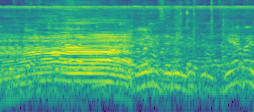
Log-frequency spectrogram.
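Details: A bull calf at Kollannur market lets out one long, drawn, steady moo of about a second and a half. It then fades into men's voices and bustle from the sale.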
